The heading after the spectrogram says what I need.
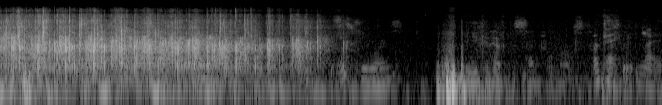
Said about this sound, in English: Please give a warm round of applause to Sarul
